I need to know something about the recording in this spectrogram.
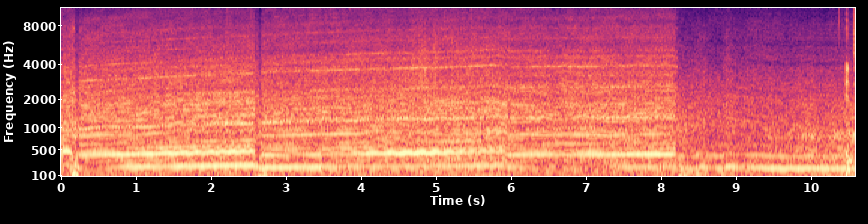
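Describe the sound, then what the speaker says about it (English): A race car engine in the iRacing sim at Donington runs loud and steady, gradually rising in pitch as it accelerates, with brief dips at gear changes and no talk over it. "Ease the car in and then step on the power gently."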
